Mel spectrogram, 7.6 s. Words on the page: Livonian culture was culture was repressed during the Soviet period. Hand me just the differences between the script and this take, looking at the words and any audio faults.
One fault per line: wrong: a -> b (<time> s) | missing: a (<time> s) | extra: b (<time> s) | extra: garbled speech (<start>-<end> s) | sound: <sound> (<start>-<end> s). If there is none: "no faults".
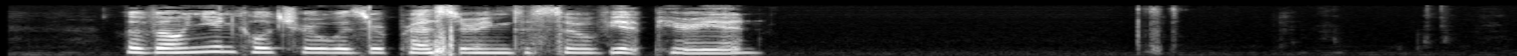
missing: culture was (1.9 s)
